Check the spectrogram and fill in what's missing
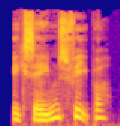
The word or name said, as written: eksamensfeber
